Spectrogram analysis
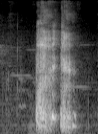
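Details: Child coughing while showing squishy toys: two quick, sharp coughs in close succession; cough.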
